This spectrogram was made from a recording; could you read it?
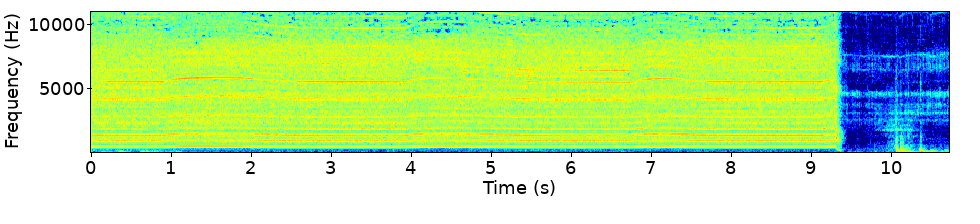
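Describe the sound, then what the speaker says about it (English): A Dremel rotary tool whines steadily at high pitch against dirty model locomotive wheels for about nine seconds, close and loud, then cuts off abruptly, leaving a few faint handling knocks. "this time we'll just start with the Dremel because we know they're very dirty"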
